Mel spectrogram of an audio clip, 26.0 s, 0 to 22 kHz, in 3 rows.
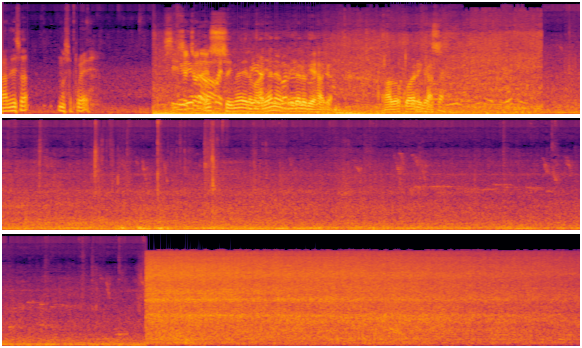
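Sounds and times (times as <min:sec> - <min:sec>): loud hiss of water: 0:02.3 - 0:08.1, 0:19.5 - 0:26.0
low rumble: 0:02.3 - 0:08.1.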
